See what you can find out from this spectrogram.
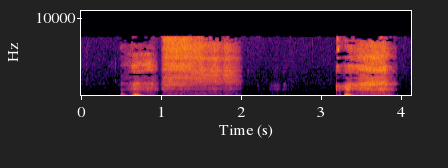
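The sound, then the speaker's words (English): A person inhales with sniffing breaths: a few breathy, airy draws of air, including one long sustained intake, with short pauses between them and no talking. “I hear you inhale.”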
